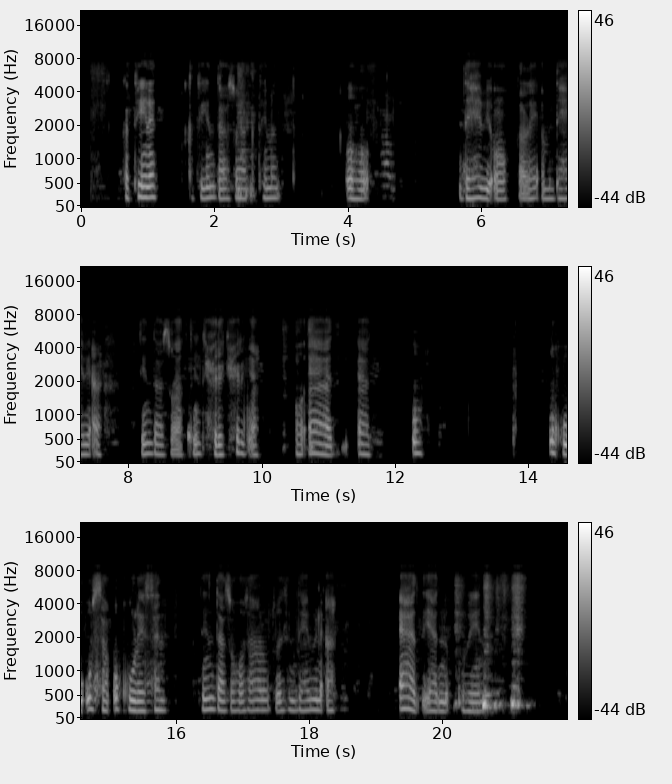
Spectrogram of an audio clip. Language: Somali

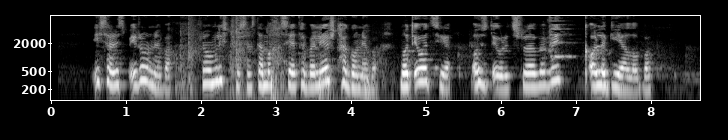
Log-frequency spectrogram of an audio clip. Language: Georgian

